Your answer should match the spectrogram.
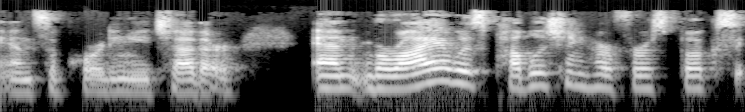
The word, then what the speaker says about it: Maria: Anna Maria, and she pronounced her name Mariah. We know that because she wrote a poem in which she rhymed it Faya, which I love. So Mariah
